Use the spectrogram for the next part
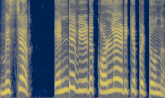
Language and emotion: Malayalam, angry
